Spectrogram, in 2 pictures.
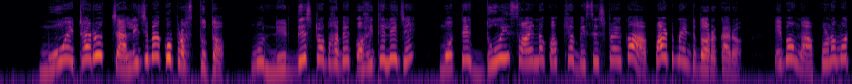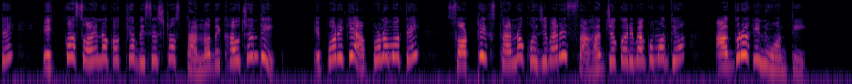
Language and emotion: Odia, angry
